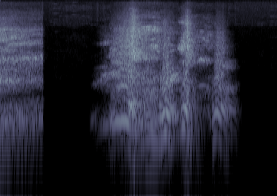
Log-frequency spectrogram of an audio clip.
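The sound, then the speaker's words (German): A person coughing and sneezing at the same time: a short burst, a brief pause, then a longer, explosive, breathy fit with a few peaks. It is fairly loud and heard alone. “Das war Husten und Niesen zeitgleich.”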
